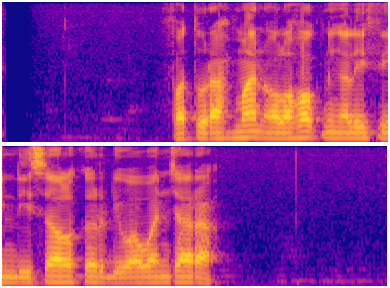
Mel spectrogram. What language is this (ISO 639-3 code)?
sun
